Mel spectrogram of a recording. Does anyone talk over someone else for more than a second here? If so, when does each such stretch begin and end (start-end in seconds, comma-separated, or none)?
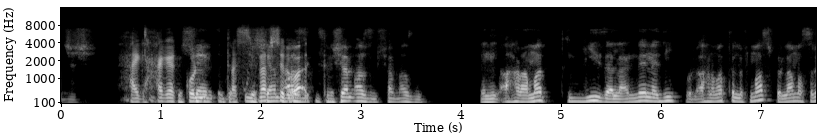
1.2-2.7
